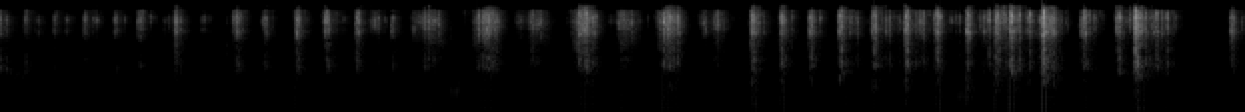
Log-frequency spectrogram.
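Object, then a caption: Plastic and foil pill blister pack. Long nails tap on a small orange plastic blister pack with foil backing, full of pills and held in one hand. The result is a quick, irregular run of dozens of soft, dry, bright clicks with almost no low end. Each click dies away almost instantly.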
